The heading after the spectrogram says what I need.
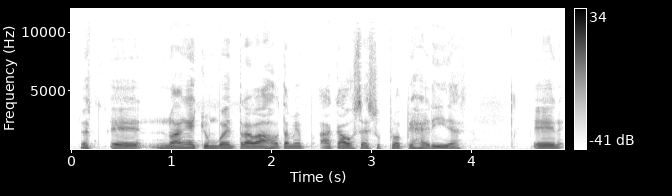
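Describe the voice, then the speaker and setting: A man speaking earnestly as a guest in a faith interview, preaching and telling a fable. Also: medium pitch. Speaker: guest, ministry counselor.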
